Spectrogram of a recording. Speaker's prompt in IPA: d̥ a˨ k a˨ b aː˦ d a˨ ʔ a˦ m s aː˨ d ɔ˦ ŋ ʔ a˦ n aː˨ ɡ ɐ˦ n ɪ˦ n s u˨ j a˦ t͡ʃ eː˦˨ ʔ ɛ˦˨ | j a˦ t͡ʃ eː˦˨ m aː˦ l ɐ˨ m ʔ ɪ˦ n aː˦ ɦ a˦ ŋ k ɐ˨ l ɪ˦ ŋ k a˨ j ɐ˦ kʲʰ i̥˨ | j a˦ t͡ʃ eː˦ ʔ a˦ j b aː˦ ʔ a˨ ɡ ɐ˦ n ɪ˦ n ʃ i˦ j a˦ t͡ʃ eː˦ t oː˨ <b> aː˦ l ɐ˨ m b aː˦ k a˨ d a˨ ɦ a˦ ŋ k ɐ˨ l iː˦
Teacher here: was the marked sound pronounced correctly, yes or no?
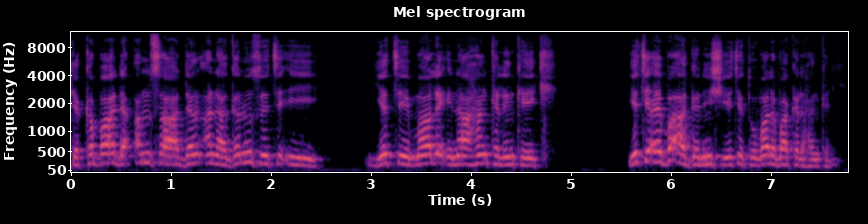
no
